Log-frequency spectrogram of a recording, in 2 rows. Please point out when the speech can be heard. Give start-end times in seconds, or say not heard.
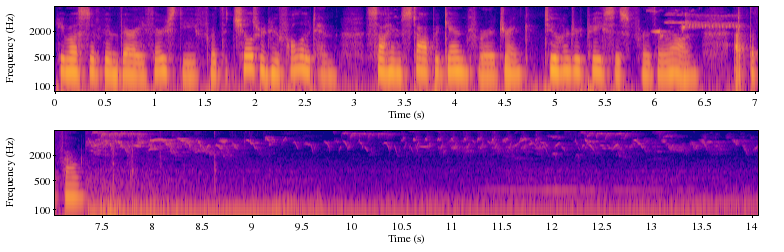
0.0-7.3.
